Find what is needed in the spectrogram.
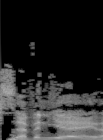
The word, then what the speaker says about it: Sevigny: Or Sevigny. That's how you say it. Chloe Sevigny.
